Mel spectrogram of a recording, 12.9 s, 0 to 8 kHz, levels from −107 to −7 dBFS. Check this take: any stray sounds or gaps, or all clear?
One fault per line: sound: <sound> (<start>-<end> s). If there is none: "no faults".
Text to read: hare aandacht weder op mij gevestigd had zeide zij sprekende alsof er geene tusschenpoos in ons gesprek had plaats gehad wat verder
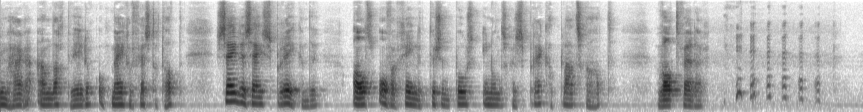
sound: laugh (10.8-12.4 s)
